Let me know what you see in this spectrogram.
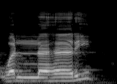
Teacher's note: ada mad tabi'i untuk huruf ha karena ada alif huruf sebelumnya berfathah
